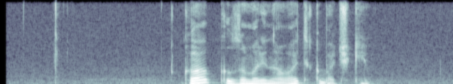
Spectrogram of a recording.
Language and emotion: Russian, neutral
